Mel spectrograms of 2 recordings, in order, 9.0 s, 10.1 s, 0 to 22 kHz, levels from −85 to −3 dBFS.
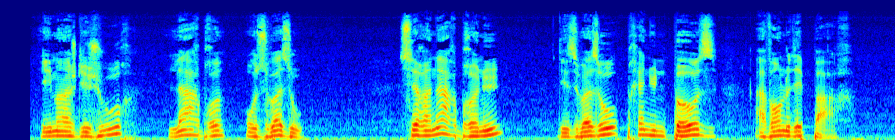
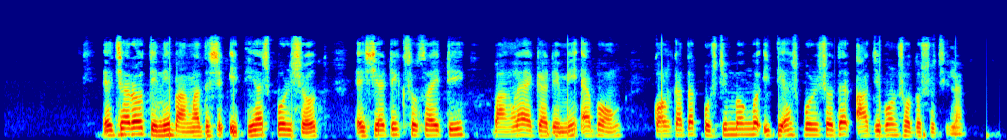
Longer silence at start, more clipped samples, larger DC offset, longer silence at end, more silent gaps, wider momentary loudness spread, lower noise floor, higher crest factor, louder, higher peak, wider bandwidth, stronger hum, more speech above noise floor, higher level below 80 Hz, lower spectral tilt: second, 0.4 s vs 1.05 s; neither; neither; about the same, 0.35 s vs 0.45 s; neither; about the same, 10 LU vs 9 LU; second, -46 dBFS vs -71 dBFS; about the same, 18 dB vs 16 dB; second, -21 LUFS vs -17 LUFS; about the same, -2 dBFS vs 0 dBFS; first, 15 kHz vs 7.8 kHz; neither; second, 27 dB vs 55 dB; first, -40 dBFS vs -52 dBFS; about the same, -6 dB/octave vs -5.5 dB/octave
